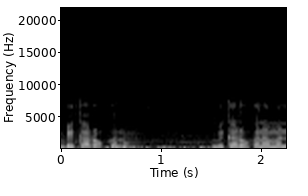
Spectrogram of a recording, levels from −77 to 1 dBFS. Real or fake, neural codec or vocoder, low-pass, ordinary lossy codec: real; none; none; none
